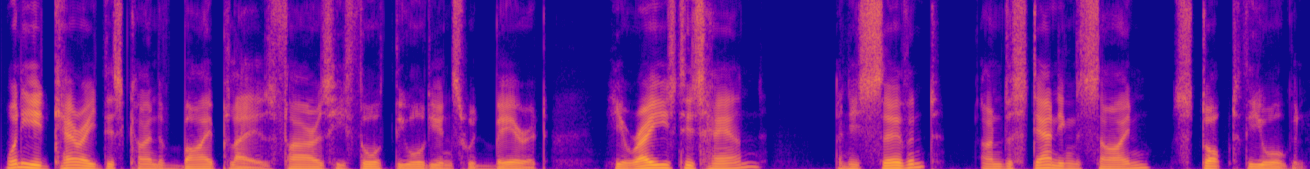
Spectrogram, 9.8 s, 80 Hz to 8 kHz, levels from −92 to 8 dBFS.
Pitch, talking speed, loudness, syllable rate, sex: 110 Hz, 195 wpm, -20 LUFS, 5.0 syllables/s, male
